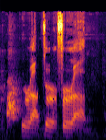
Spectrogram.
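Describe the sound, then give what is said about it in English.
A dog at the end of the block barking frantically, with a few drawn-out, harmonic barks or yelps in quick succession, loud at first and then fading. “It's a dog at the end of the block going absolutely nuts”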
